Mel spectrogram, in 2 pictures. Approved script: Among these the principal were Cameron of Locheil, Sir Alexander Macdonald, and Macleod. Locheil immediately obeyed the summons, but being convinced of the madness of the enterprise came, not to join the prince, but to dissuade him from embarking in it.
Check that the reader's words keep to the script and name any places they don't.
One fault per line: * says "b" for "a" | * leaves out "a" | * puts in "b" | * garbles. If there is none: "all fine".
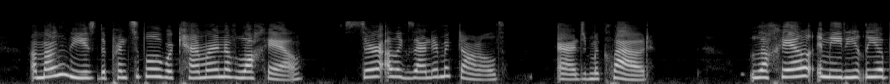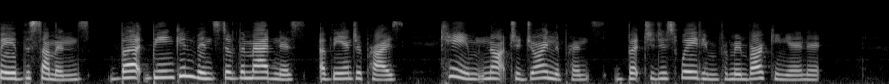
all fine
